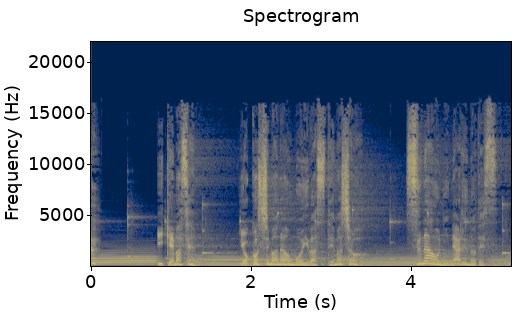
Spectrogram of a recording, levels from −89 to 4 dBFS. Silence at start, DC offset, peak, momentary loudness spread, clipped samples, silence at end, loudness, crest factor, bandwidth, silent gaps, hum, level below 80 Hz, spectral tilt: 0 s; under 0.1%; 0 dBFS; 9 LU; under 0.1%; 0 s; -16 LUFS; 16 dB; 17 kHz; none; none; -58 dBFS; -4 dB/octave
